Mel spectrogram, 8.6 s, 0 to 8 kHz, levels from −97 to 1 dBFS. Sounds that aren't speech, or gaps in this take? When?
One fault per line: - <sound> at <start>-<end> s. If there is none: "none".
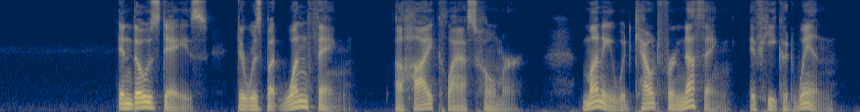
none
